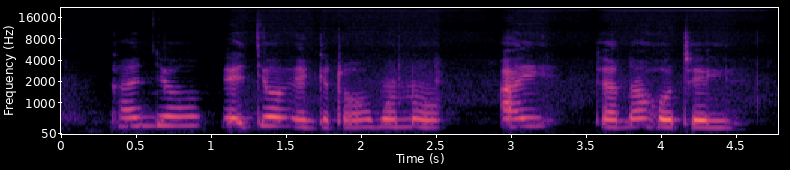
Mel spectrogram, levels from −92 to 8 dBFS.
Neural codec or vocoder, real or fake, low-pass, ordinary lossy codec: none; real; none; none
